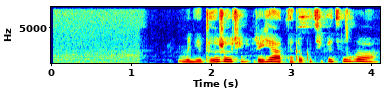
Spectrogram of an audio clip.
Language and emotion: Russian, positive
